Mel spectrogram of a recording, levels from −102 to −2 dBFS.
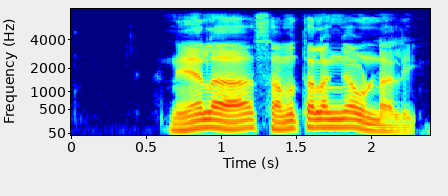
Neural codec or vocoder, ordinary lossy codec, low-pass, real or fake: none; none; 7.2 kHz; real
